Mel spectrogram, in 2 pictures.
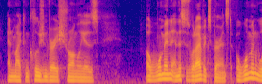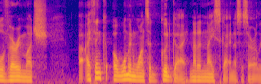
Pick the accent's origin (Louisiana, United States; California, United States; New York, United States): New York, United States; moved away; also born or lived in Israel; I'm from New York. I was in the Israeli army.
